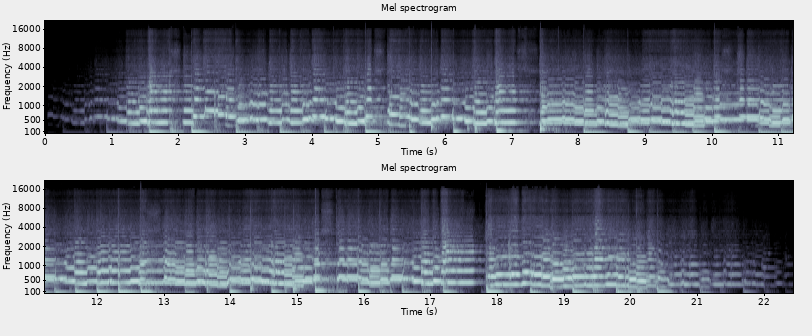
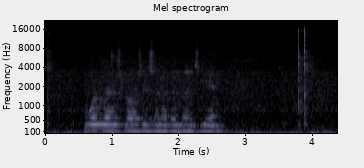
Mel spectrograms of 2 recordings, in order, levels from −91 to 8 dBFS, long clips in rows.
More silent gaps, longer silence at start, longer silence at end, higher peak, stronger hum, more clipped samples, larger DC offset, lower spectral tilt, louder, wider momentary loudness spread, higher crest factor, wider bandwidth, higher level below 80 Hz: neither; first, 0.75 s vs 0 s; first, 0.7 s vs 0 s; first, -2 dBFS vs -28 dBFS; neither; neither; neither; first, -7.5 dB/octave vs -5 dB/octave; first, -16 LUFS vs -53 LUFS; second, 5 LU vs 19 LU; second, 14 dB vs 28 dB; about the same, 15 kHz vs 16.5 kHz; first, -34 dBFS vs -70 dBFS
